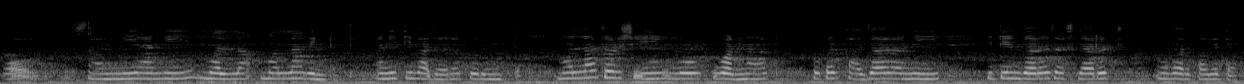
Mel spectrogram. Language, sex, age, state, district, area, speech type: Goan Konkani, female, 18-30, Goa, Quepem, rural, spontaneous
